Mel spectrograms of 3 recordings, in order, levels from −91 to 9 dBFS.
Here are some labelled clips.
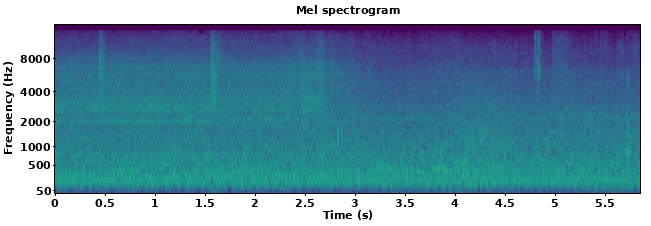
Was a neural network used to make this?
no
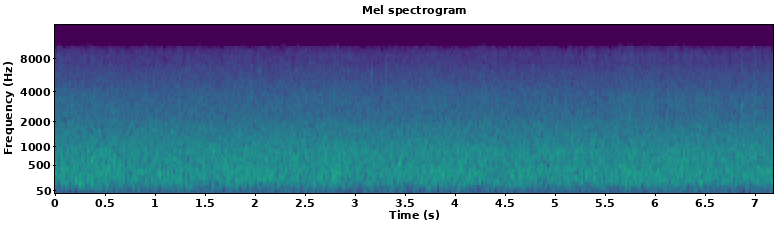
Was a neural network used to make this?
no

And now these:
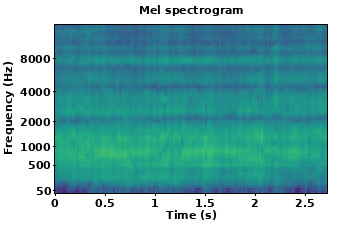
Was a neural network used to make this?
yes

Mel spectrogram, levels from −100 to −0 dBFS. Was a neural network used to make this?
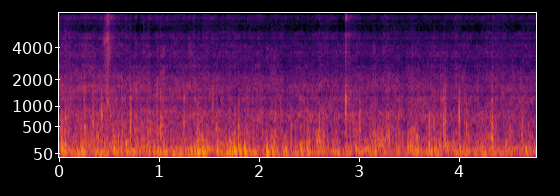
yes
